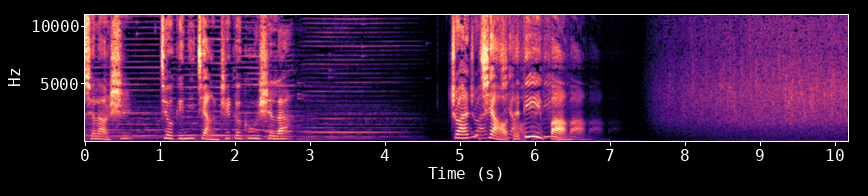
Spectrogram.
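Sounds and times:
speech: 0.0 - 2.9, 4.9 - 6.9
rain falling: 7.5 - 10.1.

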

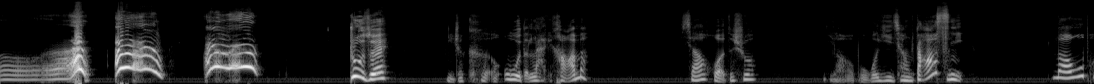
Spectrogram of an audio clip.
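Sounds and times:
small dog barking fiercely: 0.6 - 2.6
speech: 3.6 - 6.0, 6.8 - 7.7, 8.3 - 9.8, 10.6 - 10.9.

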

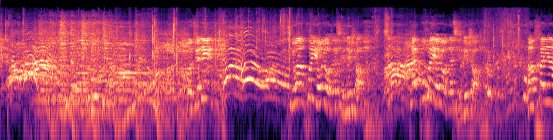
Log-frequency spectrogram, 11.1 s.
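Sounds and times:
audience applause: 0.0 - 5.8
speech: 6.4 - 11.0.

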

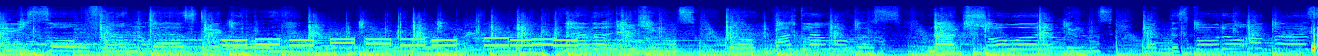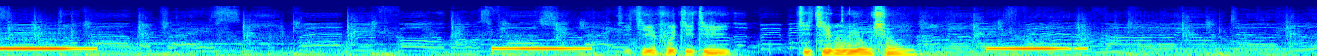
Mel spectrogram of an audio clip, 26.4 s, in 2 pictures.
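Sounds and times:
music: 0.0 - 26.3
busy signal tone: 2.2 - 5.8, 13.1 - 14.2, 18.1 - 19.1, 23.1 - 24.1
telephone dialing beeps: 2.2 - 5.8, 13.1 - 14.2, 18.1 - 19.1, 23.1 - 24.1
speech: 19.6 - 20.6, 21.2 - 22.5.

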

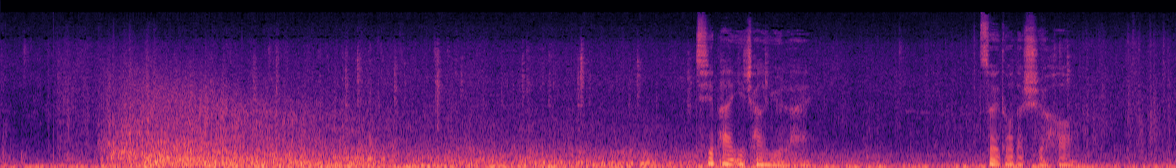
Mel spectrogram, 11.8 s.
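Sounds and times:
thunder: 0.0 - 11.7
speech: 7.1 - 8.2, 9.8 - 10.9.

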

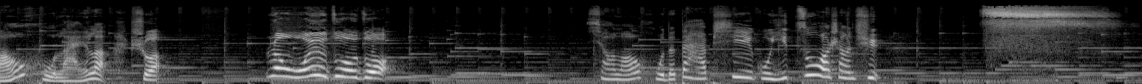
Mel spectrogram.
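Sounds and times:
speech: 0.0 - 1.7, 2.6 - 4.0, 5.9 - 9.0
air hissing out of a leaking ball: 9.8 - 11.4.

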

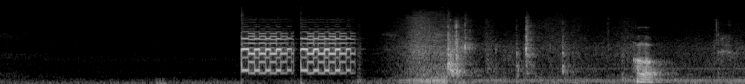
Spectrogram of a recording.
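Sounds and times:
telephone ringing: 2.4 - 3.7
speech: 6.4 - 6.7.

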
